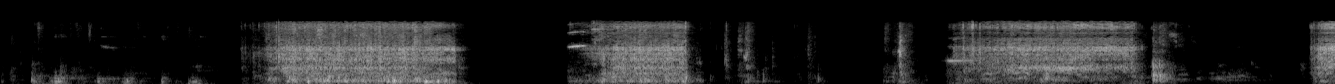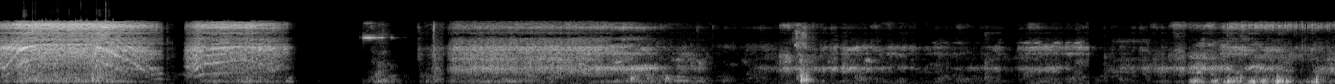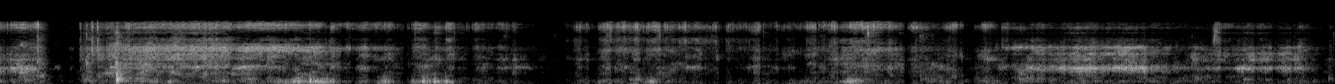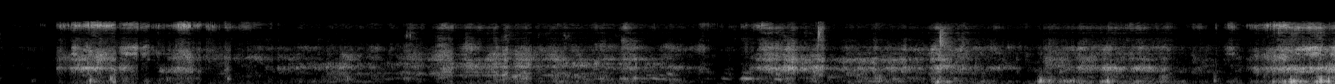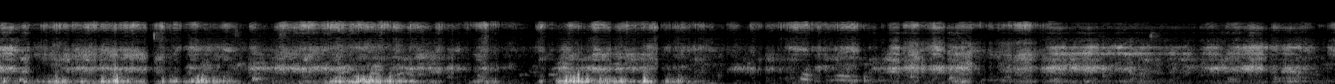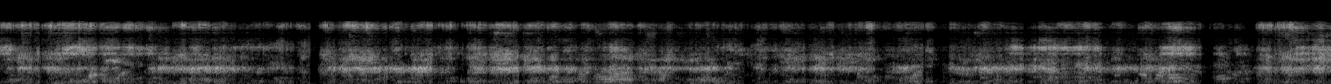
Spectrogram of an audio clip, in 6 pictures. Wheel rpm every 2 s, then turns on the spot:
0, 20, 10, 10, 10, 20, 110, 80, 10, 30, 30, 30, 30, 20, 30, 30, 30, 30, 30, 30, 30, 30, 30, 30, 30, 30, 30, 30, 30, 30, 30, 30, 30, 30, 30, 30, 30, 30, 40, 30.
2-8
